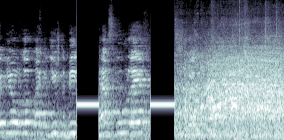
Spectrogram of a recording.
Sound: laughter

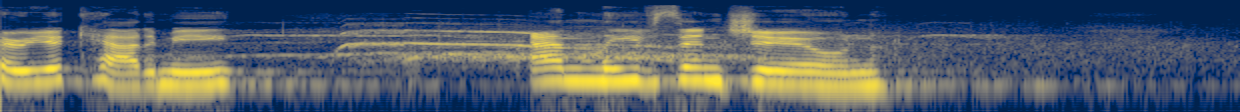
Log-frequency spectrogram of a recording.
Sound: audience cheering

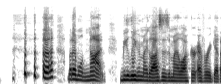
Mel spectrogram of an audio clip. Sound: laughs

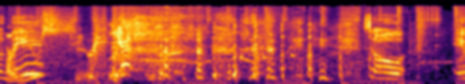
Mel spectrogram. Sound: all laughing

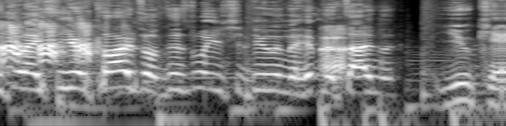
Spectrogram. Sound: laugh

